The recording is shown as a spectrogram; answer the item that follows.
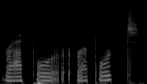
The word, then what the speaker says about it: rapport: To those who we once had good rapport. And I what? It's report. You don't pronounce the T.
